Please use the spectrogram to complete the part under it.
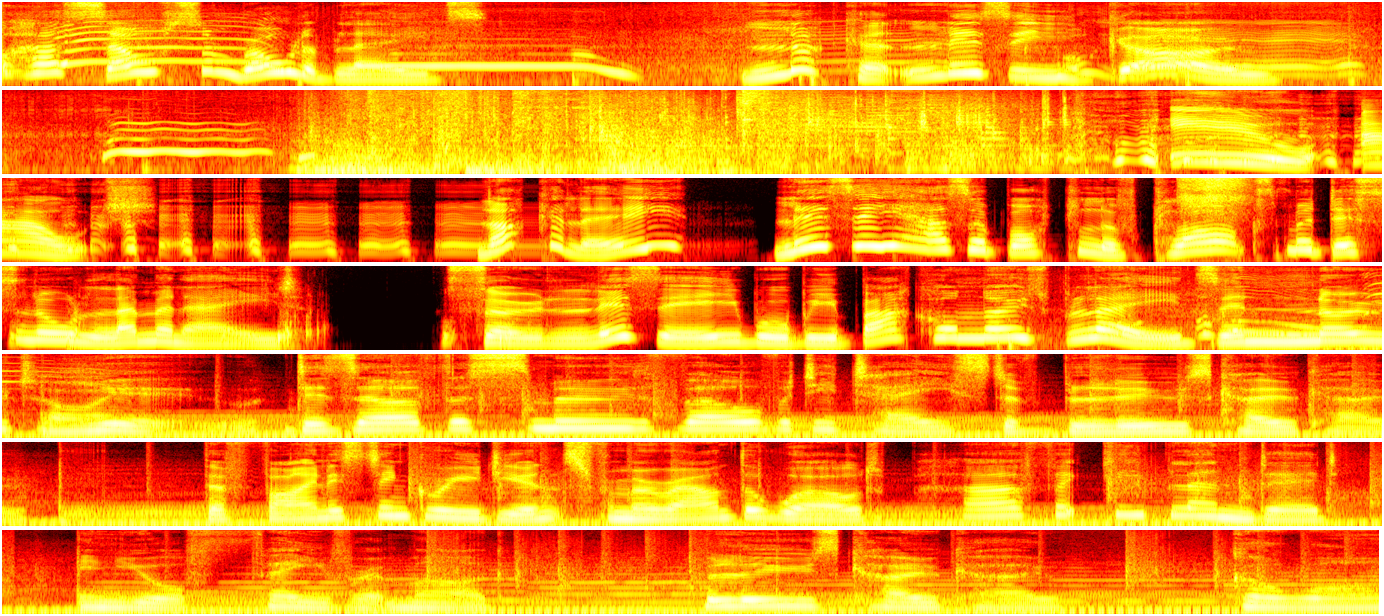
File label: Commercial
